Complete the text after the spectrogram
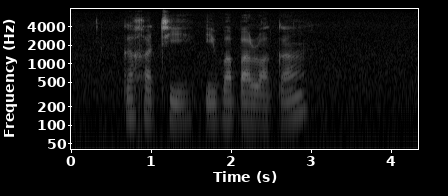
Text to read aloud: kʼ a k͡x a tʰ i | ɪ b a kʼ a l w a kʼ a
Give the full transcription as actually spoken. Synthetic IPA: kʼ a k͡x a tʰ i | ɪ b a pʼ a l w a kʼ a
